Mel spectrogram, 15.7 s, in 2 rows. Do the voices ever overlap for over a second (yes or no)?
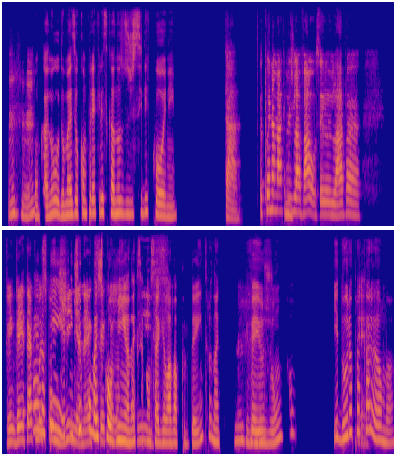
yes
